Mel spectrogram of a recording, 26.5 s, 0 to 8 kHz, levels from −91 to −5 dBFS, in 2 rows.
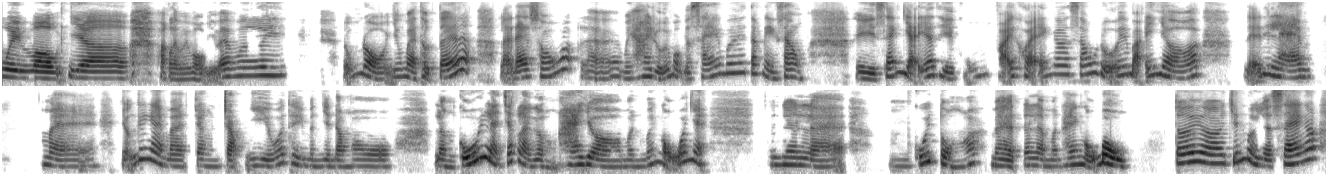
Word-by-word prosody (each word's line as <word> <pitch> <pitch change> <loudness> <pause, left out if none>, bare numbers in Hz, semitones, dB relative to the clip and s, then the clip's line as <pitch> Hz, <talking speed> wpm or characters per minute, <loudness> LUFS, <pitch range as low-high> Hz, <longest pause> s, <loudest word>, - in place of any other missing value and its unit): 11:00 195 -2 +5 0.3
hoặc - - -3
là 165 - -1
11:30. 260 +11 -3 0.6
Đúng - - -8
rồi. 175 - +2
Nhưng 230 +1 -7
mà - - +2
thực - - -3
tế - - +4
á 450 - +3 0.3
là - - -2
đa 205 +3 +3
số 240 +7 -3
á 460 -1 -5
là - - -7
12:30-1:00 185 -1 -4
sáng 225 - -3
mới 345 +1 -4
tắt 325 0 -3
đèn 215 -8 -5
xong. 230 +2 -1 0.5
Thì 180 -3 0
sáng 250 +9 0
dậy - - +2
á 260 - +2
thì 185 -8 -4
cũng 255 +5 -15
phải - - +1
khoảng, 250 +1 -3
a, 300 0 -4
6:30-7:00 290 - -2
á 265 - 0 0.4
để - - -3
đi 300 -3 -1
làm, 215 -2 +1 0.6
mà 210 -6 -2 0.5
những - - -5
cái 400 - 0
ngày 350 -4 +1
mà 190 -1 -3
trằn 195 -3 -7
trọc 185 -2 +2
nhiều 200 -2 -6
á 270 - -3
thì 245 -6 -5
mình 195 -2 -10
nhìn 190 0 -6
đồng 185 0 -2
hồ 185 -1 -6 0.4
lần 200 -1 -1
cuối 300 - +7
là 365 - +4
chắc 310 +1 0
là - - +2
gần 190 0 -3
2:00 225 -5 +3
mình 185 0 -10
mới 235 +6 -6
ngủ 315 -1 -1
á 310 - +1
nha. 345 - +1 0.7
Cho 235 - -11
nên 230 -1 0
là, 185 -4 -2 0.4
ừm, 190 0 -17
cuối 275 +7 +2
tuần 235 -5 +2
á, 265 +3 -4
mệt 200 -4 +1
nên 215 +1 -3
là 210 -2 -1
mình 185 0 -8
hay 225 +3 -1
ngủ 245 - +1
bù 215 -10 +9 0.4
tới, 305 +4 +5
ơ, 275 -3 +4
9:00-10:00 315 - 0
sáng 250 - +6
á, 400 - +4
225 Hz, 185 wpm, -25 LUFS, 190-275 Hz, 0.7 s, bù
